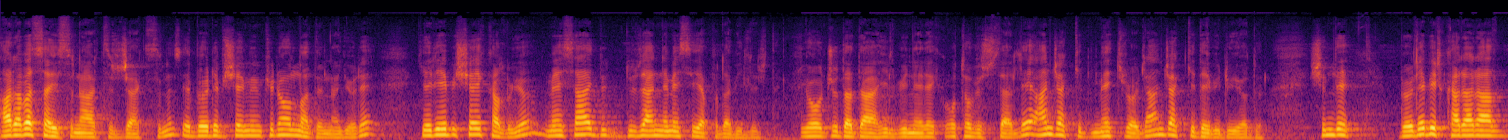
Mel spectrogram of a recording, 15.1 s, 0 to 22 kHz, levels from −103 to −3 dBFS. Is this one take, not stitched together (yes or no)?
no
